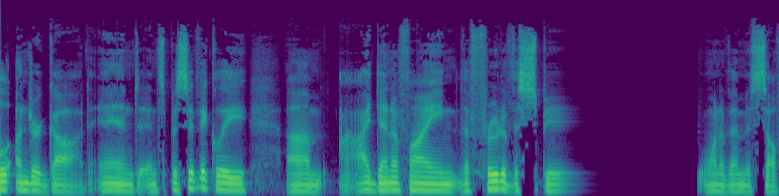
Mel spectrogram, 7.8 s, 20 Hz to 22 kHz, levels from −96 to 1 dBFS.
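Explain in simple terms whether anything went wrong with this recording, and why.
Something did go wrong. Right after "the fruit of the", at about 5.49 s, the speech cuts out until about 6.99 s, roughly a second and a half gone. That's a long network dropout, most likely the connection stalling so no audio got through. The player briefly stretched the last sound into a fading buzz or hiss, then about 1.1 s of near-silence followed. When the speech returns, it picks up further along, and whatever was said in that gap is simply lost.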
